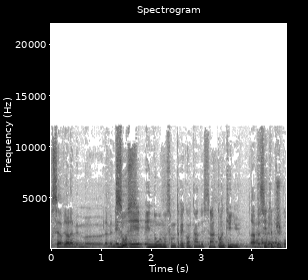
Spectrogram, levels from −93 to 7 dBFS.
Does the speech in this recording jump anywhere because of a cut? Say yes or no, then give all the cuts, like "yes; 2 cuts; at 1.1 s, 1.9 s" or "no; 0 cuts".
no; 0 cuts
